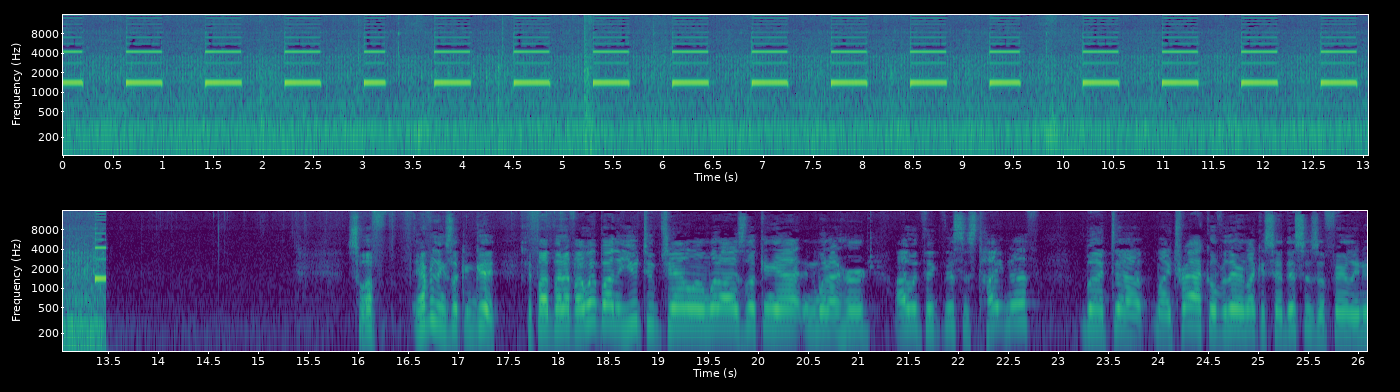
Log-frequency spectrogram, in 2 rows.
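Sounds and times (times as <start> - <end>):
travel alarm beeping: 0.0 - 9.6, 10.2 - 13.5
diesel engine running: 0.0 - 13.5
metal clunk: 1.4 - 6.7.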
